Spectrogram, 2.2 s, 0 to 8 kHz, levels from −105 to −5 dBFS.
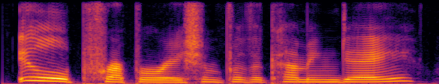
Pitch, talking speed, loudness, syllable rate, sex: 225 Hz, 165 wpm, -18 LUFS, 5.1 syllables/s, female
